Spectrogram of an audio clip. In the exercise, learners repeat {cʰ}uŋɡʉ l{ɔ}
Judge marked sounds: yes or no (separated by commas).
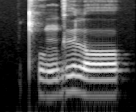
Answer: yes, no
